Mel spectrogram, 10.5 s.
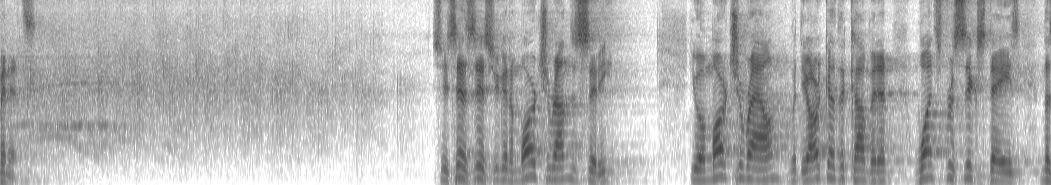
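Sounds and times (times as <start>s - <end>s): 
speech: 0.0s - 0.5s, 4.4s - 6.3s, 6.9s - 10.4s
audience clapping: 0.0s - 4.3s.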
